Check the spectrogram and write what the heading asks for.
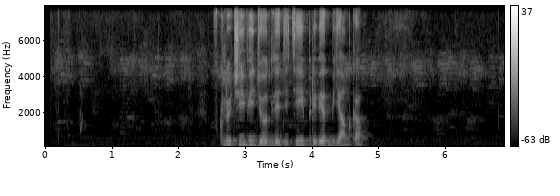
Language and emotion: Russian, neutral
